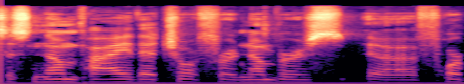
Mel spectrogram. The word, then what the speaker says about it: NumPy: And I should just clarify, some people pronounce this NumPy, that's short for numbers for Python or numbers in Python.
